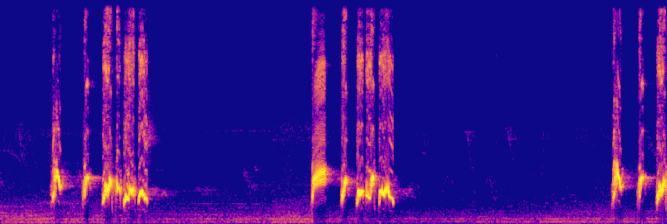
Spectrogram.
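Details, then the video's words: Southern master-style song of a Red-whiskered bulbul from Thailand, used to stimulate caged birds and teach young ones: three short phrases of rapid, sweet warbling notes, each about half a second long, separated by roughly two-second silences. "เสียงนกกรงหัวจุก ร้อง ริก เปิดให้นกฟัง ยั่วให้นกคึกจัด"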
